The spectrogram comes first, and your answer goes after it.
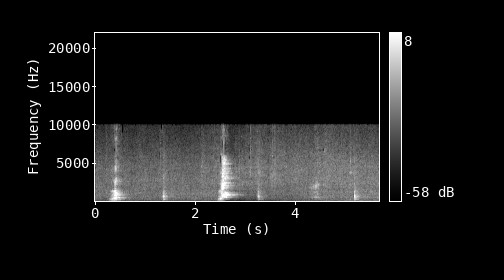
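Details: Four-month-old mixed-breed Akita Inu puppy that loves to play, giving two short, sharp barks about two seconds apart, with faint clicks and knocks between them in a quiet indoor setting.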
